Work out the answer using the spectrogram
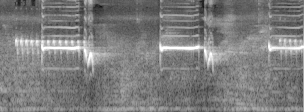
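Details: Red-headed prenjak tailorbird song for attracting birds: a stuttering rapid lead-in flowing into a long even whistle that ends in a falling flick, repeated three times over a soft low hum.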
